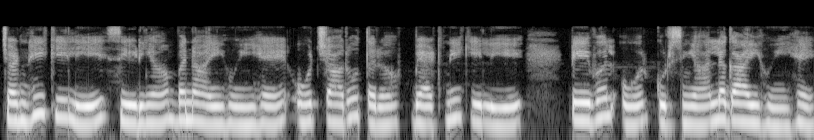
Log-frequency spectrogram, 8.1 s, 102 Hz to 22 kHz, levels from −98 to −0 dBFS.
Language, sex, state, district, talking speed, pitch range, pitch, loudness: Hindi, female, Uttar Pradesh, Etah, 140 wpm, 190-220 Hz, 200 Hz, -14 LUFS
